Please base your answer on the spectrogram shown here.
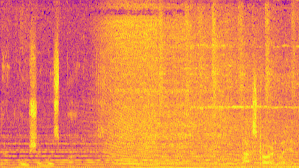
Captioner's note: horn honking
